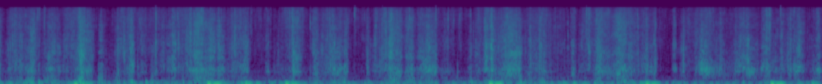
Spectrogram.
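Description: A solid, palm-sized block of green polyethylene packing foam is squeezed and rubbed with thumbs and fingertips. It gives off irregular crinkly creaks and squeaky rubbing bursts that rise and fall over a low rumbling undertone.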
